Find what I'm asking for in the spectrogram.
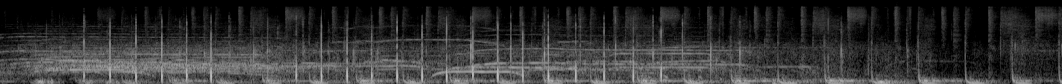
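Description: A large convention audience at a company awards event applauds and cheers continuously, dense clapping with whoops and shouts rising and falling, loud and close throughout.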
